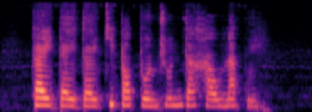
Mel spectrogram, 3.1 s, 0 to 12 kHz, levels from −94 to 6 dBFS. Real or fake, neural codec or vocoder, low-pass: fake; codec, 44.1 kHz, 1.7 kbps, Pupu-Codec; 10.8 kHz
